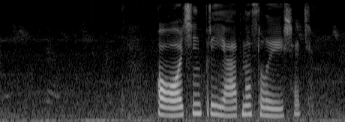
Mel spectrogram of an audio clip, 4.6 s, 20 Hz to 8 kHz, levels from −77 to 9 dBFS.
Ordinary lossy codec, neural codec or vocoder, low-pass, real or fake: none; none; 7.2 kHz; real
